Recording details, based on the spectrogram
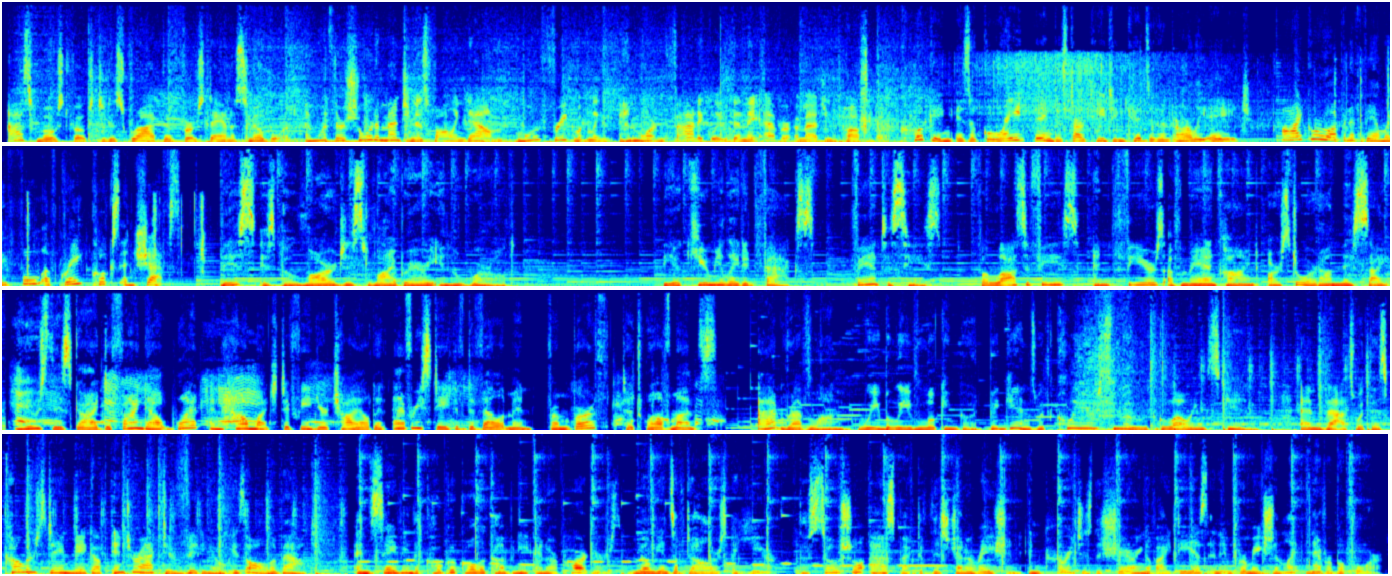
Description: friendly, warm, sophisticated, inviting, breezy, tv spots, radio spots, elearning
mid-atlantic
Sprechprobe: Industrie (Muttersprache):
